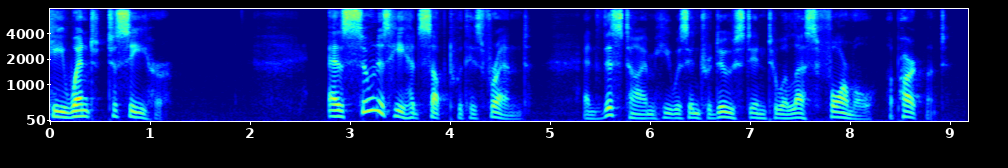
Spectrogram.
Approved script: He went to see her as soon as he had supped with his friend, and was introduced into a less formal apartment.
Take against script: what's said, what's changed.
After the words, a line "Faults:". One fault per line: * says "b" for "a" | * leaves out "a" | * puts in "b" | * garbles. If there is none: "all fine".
He went to see her as soon as he had supped with his friend, and this time he was introduced into a less formal apartment.
Faults:
* puts in "this time he"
